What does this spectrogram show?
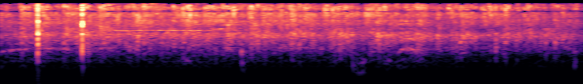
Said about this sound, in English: If you are that vessel, why don't you give Jesus a hand clap of praise?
